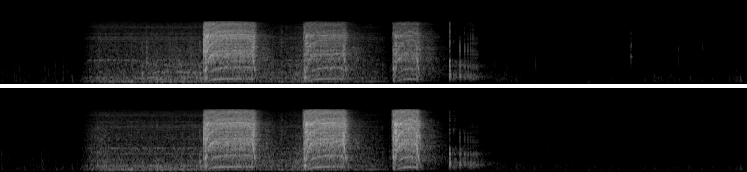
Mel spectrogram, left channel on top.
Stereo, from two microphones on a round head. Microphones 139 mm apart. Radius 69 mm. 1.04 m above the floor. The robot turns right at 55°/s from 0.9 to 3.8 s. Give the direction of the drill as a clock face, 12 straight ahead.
7 o'clock.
